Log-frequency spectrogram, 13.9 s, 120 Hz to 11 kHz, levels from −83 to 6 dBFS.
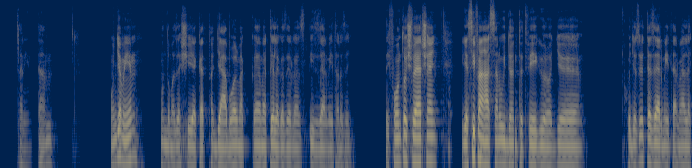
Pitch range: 105-120 Hz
